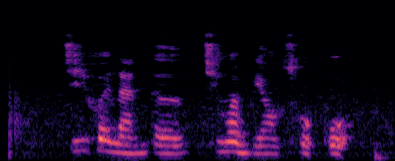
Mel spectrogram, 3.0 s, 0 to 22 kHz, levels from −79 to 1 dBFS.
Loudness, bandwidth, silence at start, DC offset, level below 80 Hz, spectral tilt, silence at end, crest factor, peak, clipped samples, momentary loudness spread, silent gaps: -32 LUFS; 10 kHz; 0.05 s; under 0.1%; -72 dBFS; -4 dB/octave; 0.1 s; 20 dB; -12 dBFS; under 0.1%; 8 LU; none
